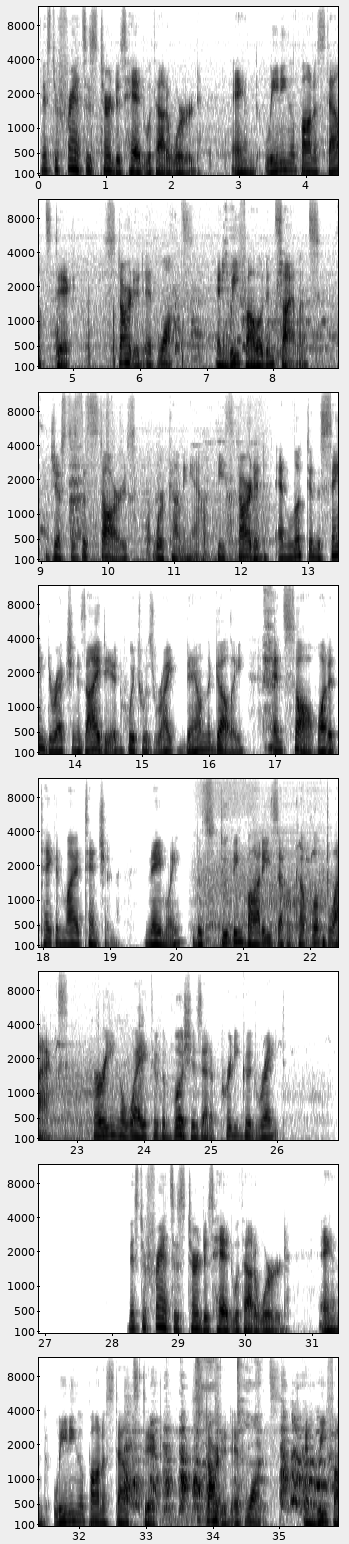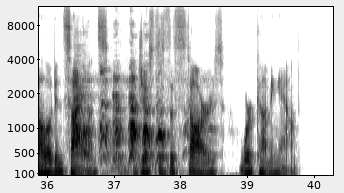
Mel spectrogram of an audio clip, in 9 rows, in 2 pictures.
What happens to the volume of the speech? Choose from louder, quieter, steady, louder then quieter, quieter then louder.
steady.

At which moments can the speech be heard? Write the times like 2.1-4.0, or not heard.
0.0-26.0, 28.2-39.8.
